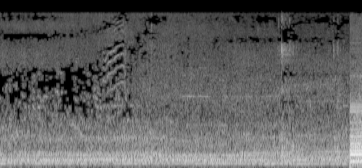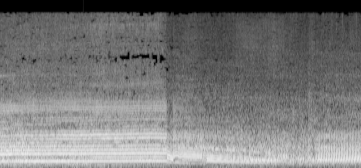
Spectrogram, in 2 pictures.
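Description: A boat's motor running steadily under way over water. About five seconds in it cuts to the louder engine of a motorized tricycle on the move: a steady note that drops in pitch, then rises and falls as it revs.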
